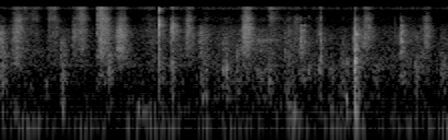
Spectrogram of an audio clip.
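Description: Quiet room sound with a few soft clicks and one sharper click about three and a half seconds in, from a computer mouse being clicked.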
